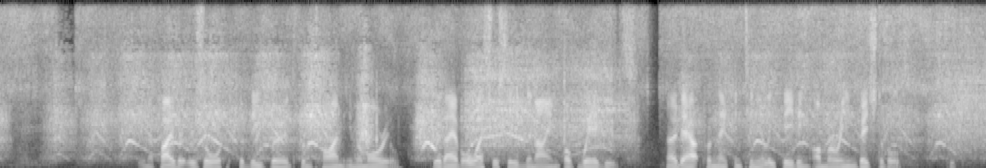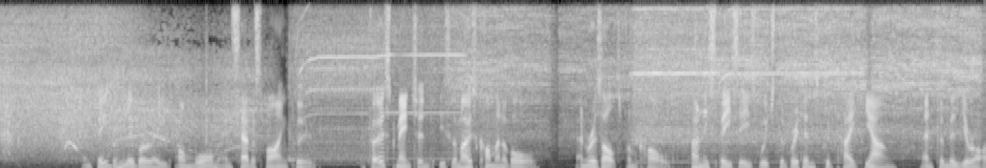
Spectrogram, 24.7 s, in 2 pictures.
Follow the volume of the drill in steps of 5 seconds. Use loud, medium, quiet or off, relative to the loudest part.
loud, loud, medium, medium, medium.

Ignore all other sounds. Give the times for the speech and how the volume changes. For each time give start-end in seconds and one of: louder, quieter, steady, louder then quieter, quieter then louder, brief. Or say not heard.
1.8-11.9 steady
13.3-24.6 steady.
